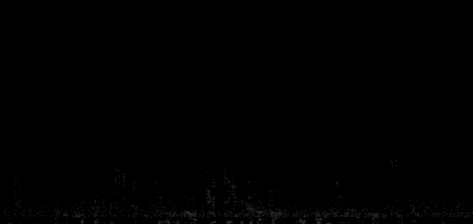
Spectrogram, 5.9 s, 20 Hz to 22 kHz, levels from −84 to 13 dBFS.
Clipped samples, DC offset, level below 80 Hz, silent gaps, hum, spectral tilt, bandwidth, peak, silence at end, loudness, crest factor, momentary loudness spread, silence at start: under 0.1%; under 0.1%; under -90 dBFS; none; none; -2 dB/octave; 7.6 kHz; -54 dBFS; 0 s; -68 LUFS; 16 dB; 3 LU; 0 s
